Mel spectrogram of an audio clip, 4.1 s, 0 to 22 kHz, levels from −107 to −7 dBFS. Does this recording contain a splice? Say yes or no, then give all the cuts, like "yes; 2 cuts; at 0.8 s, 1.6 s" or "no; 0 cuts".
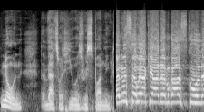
yes; 1 cut; at 2.3 s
